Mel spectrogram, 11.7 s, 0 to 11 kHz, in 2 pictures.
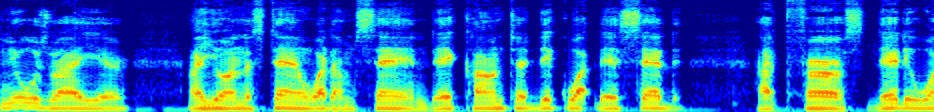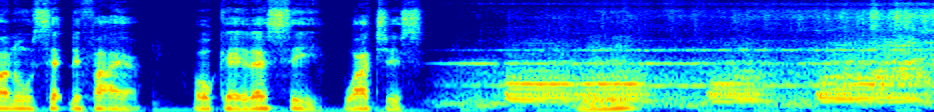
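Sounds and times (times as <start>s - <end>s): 
speech: 0.0s - 8.6s, 9.4s - 9.9s
freight train horn blasts: 8.6s - 11.6s.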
